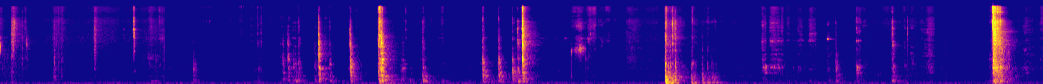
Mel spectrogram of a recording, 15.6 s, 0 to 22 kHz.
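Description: Door handle being unbolted from a 1972-93 Dodge truck door, a string of sharp mechanical clicks and thunks with several louder knocks, close and irregular, no talking.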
